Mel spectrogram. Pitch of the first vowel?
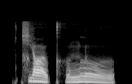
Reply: falling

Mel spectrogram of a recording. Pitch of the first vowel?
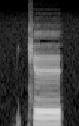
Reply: high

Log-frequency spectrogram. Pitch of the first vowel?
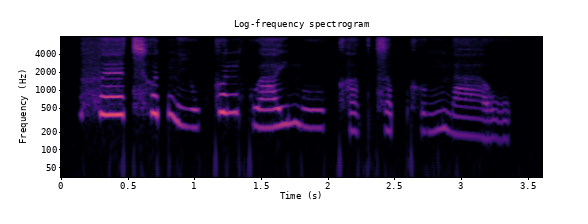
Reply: high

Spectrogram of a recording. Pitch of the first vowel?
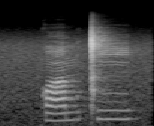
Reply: rising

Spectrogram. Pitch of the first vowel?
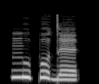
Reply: falling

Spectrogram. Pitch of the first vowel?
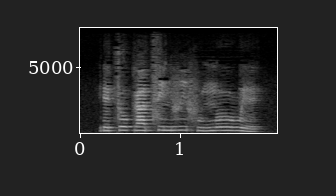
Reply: low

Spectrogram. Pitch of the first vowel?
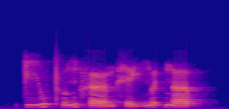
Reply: rising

